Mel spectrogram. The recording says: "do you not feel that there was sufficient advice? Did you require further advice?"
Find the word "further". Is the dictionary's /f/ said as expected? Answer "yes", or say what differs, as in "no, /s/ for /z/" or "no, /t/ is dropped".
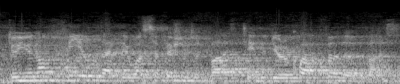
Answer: yes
